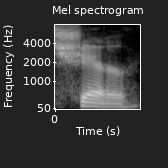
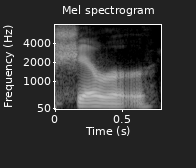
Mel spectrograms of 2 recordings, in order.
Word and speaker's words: Scherer: And so literally she's like, no, our last name is Cher, not Scherer. And I was like, that's crazy. And then some people pronounce it Scheer because it's just a German name.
